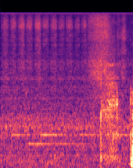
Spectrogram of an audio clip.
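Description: Pencil lead scratching across paper as lines are drawn, a faint rubbing that swells into a louder stroke about a second and a half in.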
